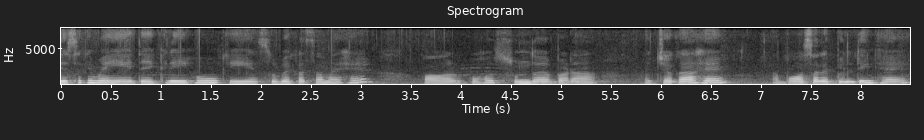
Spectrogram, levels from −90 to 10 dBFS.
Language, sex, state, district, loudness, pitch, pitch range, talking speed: Hindi, female, Uttar Pradesh, Jyotiba Phule Nagar, -16 LUFS, 235 Hz, 225-255 Hz, 170 wpm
